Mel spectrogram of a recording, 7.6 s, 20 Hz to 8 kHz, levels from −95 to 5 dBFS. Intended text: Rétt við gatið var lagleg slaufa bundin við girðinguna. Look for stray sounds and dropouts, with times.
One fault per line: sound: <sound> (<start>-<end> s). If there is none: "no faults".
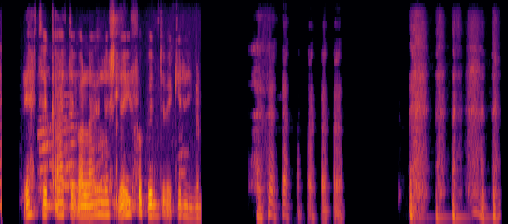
sound: laugh (3.7-5.2 s)
sound: laugh (6.0-7.5 s)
